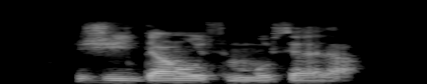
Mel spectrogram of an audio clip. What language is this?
Kabyle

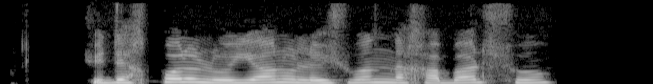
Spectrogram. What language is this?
Pashto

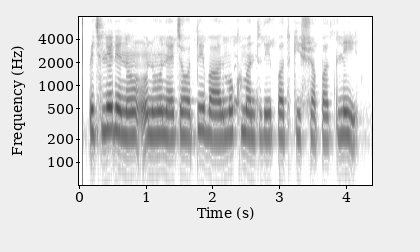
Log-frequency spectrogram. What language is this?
Hindi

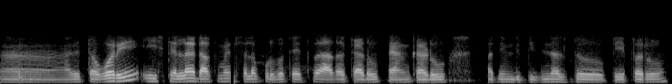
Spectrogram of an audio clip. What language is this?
Kannada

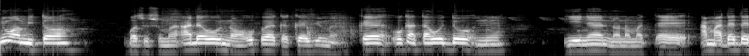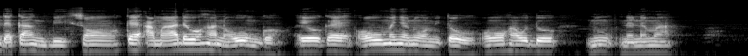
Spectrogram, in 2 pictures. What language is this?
Ewe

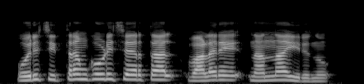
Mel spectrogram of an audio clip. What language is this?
Malayalam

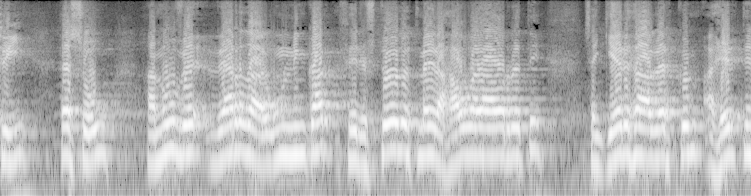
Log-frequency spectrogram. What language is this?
Icelandic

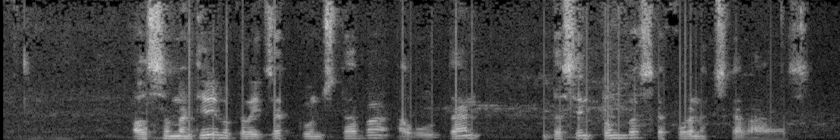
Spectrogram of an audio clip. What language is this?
Catalan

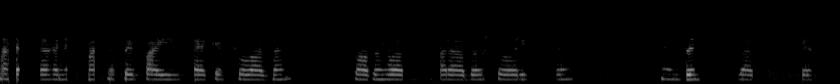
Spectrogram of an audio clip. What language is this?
Kashmiri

